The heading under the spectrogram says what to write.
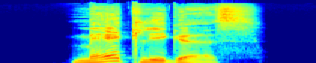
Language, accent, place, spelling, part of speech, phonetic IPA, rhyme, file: German, Germany, Berlin, mäkliges, adjective, [ˈmɛːklɪɡəs], -ɛːklɪɡəs, De-mäkliges.ogg
- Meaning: strong/mixed nominative/accusative neuter singular of mäklig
